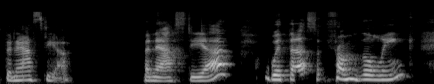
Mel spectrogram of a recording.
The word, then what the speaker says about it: Bonastia: how do you say your last name it's basa bastia with us from the link and she is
